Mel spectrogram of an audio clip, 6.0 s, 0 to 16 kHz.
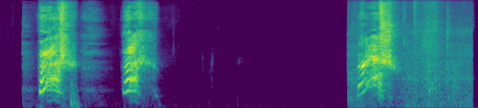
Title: TikTok Sneezing 45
